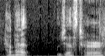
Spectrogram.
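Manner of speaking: very soft, low murmur; meek murmur. Acted. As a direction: murmur it hopefully under your breath. Victim murmurs.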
